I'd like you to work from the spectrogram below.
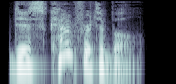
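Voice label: "discomfortable", English, British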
